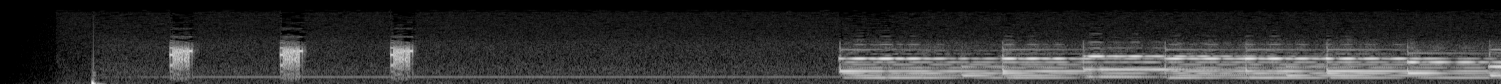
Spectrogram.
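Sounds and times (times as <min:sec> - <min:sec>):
radio static hiss: 0:00.0 - 0:08.4
steady low hum: 0:00.0 - 0:10.6
loud static bursts: 0:00.5 - 0:02.1, 0:02.7 - 0:04.3.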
